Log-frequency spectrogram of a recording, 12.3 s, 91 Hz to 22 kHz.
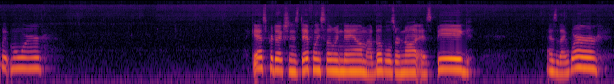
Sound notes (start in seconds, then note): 1.5 fizzes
